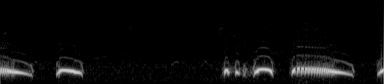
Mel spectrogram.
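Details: Spotted dove from Phrae, said to have a small, fierce voice. Two long sliding coos open the clip, then a pause, a quick stuttering run of short notes and another long falling coo.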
